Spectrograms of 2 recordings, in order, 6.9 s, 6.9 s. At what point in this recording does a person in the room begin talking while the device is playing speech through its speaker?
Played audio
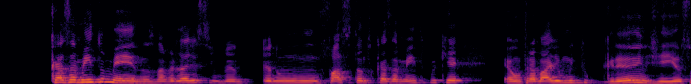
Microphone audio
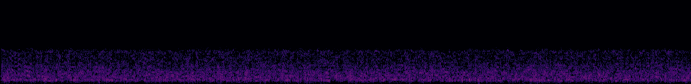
none

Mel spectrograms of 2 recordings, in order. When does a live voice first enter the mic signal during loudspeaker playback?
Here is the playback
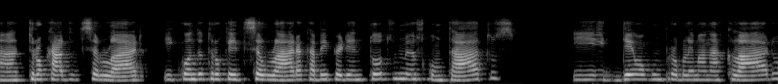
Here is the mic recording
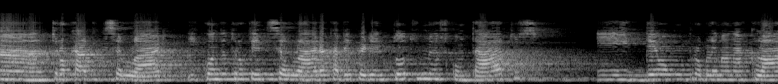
none

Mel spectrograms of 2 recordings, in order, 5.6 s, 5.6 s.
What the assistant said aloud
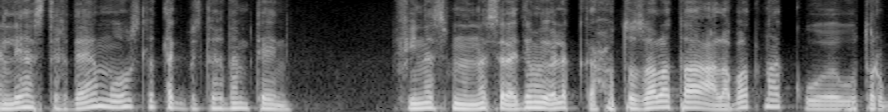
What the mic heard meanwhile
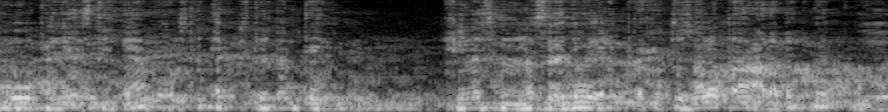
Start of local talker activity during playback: none

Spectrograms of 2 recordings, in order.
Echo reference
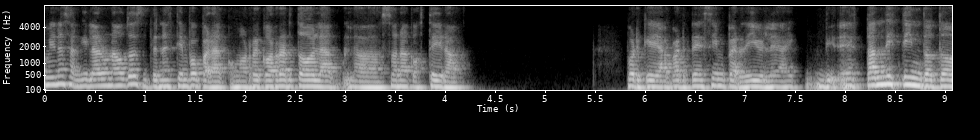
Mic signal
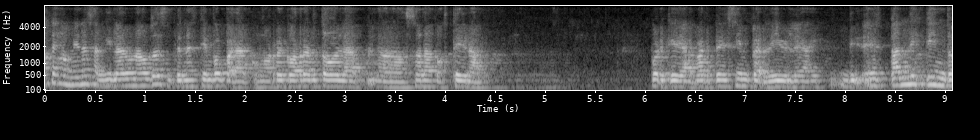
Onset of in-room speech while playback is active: none

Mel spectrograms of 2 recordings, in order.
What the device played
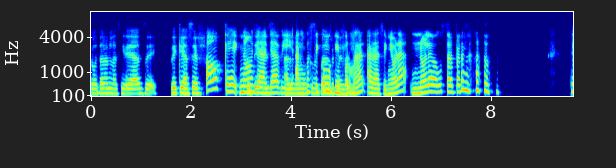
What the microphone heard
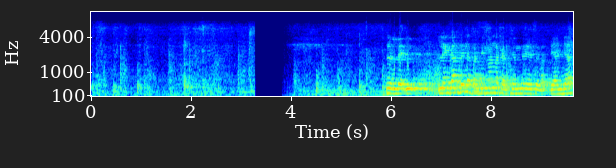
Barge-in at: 5.9 s

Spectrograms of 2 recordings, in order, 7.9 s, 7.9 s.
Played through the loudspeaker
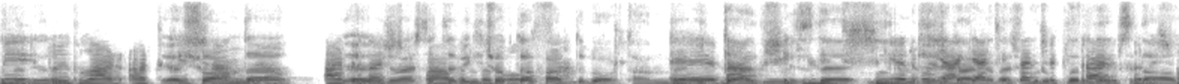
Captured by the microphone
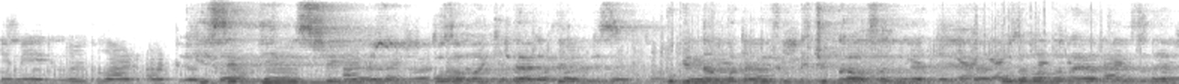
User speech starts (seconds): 1.2 s

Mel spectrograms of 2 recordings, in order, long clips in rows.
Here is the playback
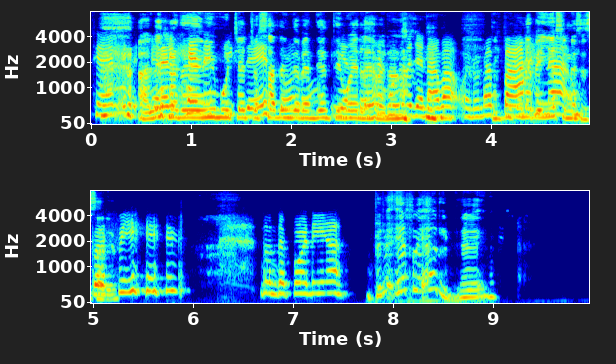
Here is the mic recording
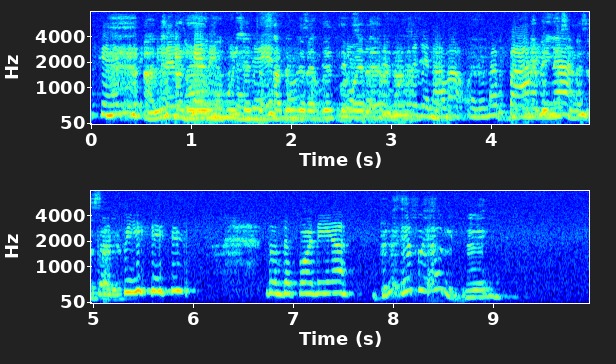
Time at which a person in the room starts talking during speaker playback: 0.9 s

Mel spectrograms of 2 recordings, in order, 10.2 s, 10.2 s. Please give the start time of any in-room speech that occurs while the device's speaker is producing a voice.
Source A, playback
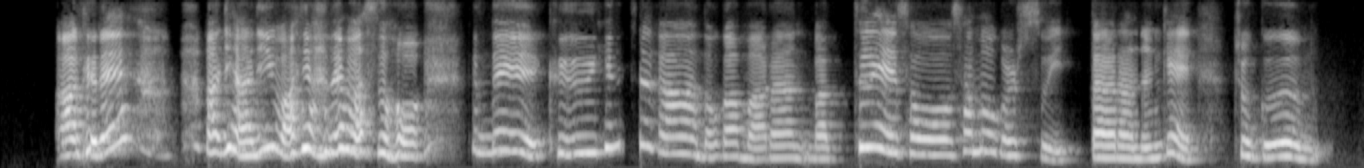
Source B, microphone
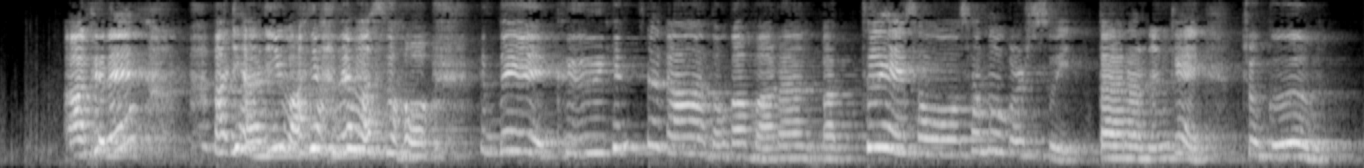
none

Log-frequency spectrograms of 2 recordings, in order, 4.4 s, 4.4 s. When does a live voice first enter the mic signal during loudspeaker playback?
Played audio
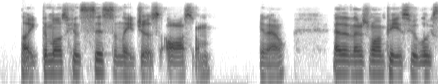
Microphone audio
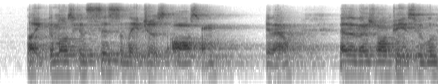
none

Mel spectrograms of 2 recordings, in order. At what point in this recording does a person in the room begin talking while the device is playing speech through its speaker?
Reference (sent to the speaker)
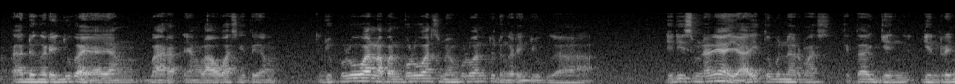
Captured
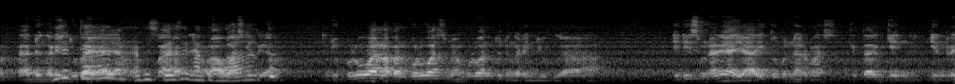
0.5 s

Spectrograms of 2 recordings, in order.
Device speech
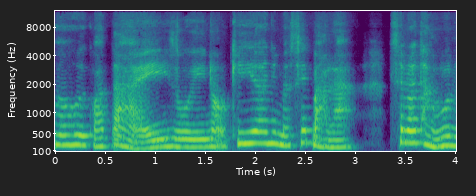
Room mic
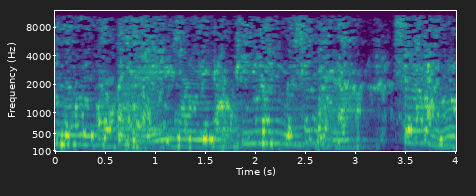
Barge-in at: none

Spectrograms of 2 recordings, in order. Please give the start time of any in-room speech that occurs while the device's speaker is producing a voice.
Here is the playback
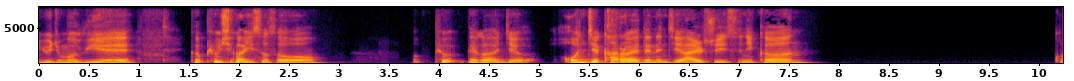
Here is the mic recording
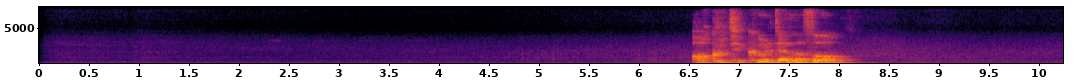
6.5 s

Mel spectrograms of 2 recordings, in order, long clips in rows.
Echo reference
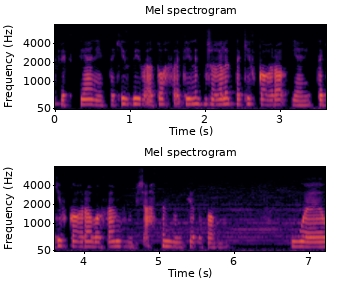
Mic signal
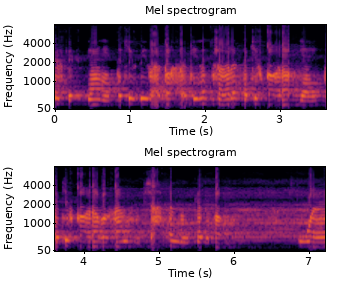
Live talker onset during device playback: none

